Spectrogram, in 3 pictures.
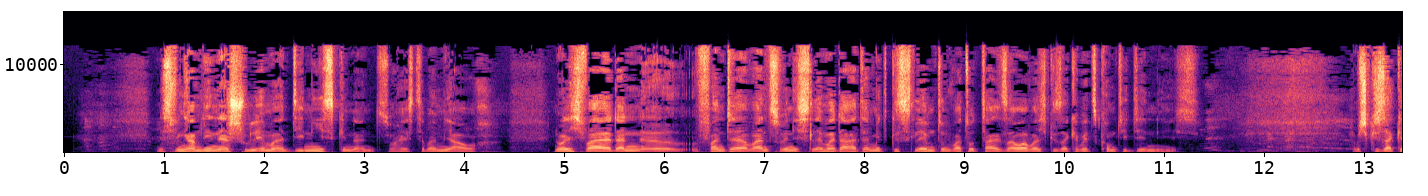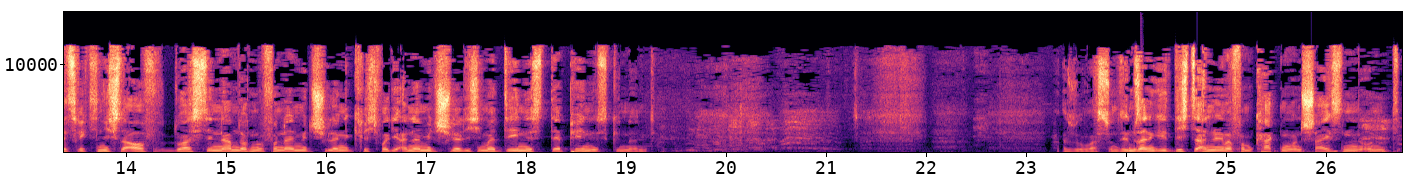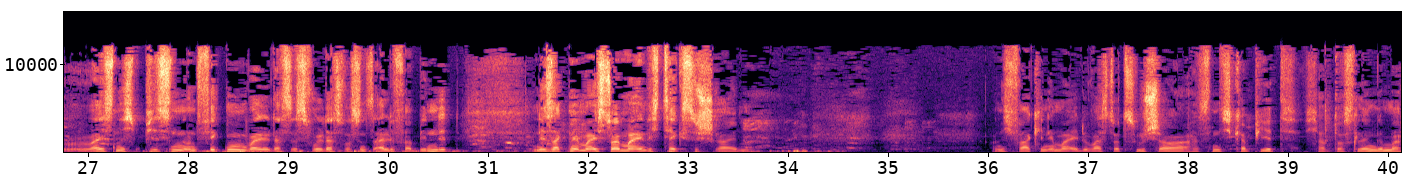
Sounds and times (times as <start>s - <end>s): Speech: 0.9s - 11.6s, 12.9s - 19.4s, 23.3s - 30.7s, 31.4s - 33.8s, 36.0s - 40.1s.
